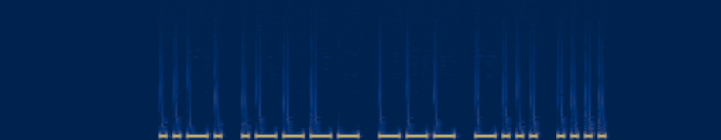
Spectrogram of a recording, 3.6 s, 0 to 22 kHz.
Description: Morse code, heard as a keyed tone, about 34 wpm, 700 Hz. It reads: F1OBH
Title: DXCC-100 Call Signs - 5 Characters - 35wpm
